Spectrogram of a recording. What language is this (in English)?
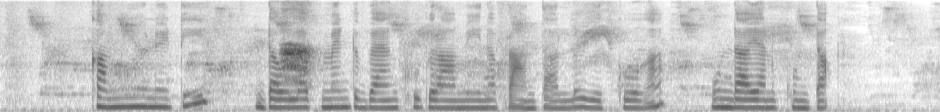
Telugu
